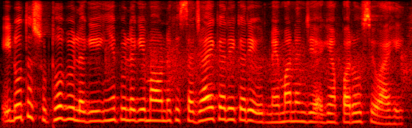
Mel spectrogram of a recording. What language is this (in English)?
Sindhi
